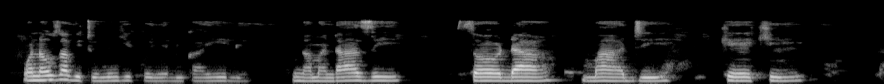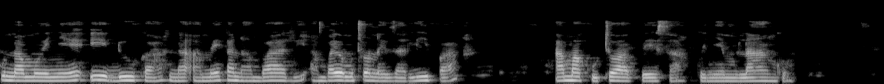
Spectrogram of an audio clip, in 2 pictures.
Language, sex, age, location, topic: Swahili, female, 18-24, Nakuru, finance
